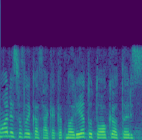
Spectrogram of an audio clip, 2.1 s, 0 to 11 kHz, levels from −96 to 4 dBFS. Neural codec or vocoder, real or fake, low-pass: none; real; 7.2 kHz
